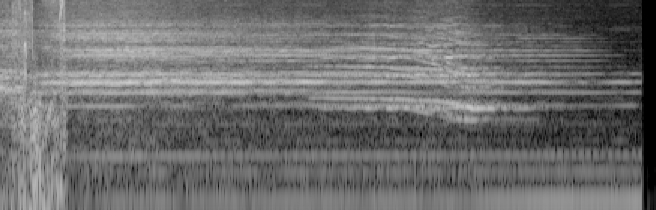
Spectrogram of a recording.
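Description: A car door shutting with a thud at the start, over background music of steady held tones, one of which slides down in pitch about three seconds in.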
